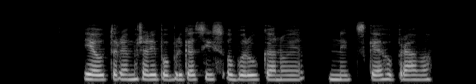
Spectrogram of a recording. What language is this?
Czech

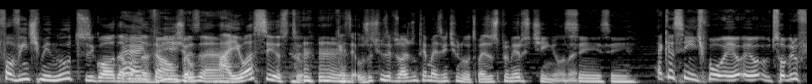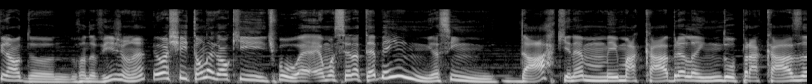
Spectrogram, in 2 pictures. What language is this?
Portuguese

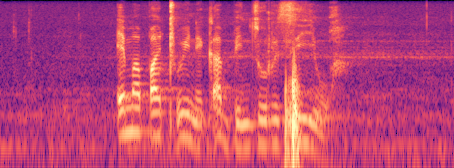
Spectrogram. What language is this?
Tsonga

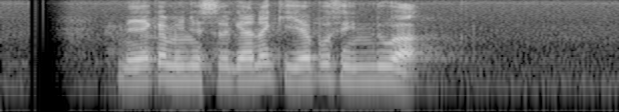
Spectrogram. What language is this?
Sinhala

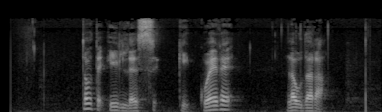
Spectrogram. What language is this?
Interlingua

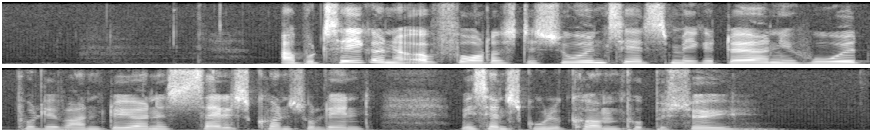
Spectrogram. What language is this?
Danish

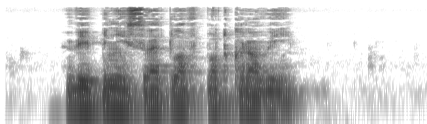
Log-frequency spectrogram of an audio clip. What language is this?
Slovak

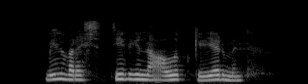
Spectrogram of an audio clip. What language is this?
Bashkir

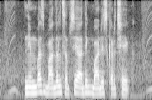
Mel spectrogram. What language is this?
Magahi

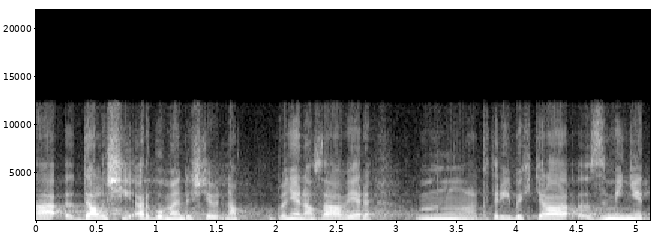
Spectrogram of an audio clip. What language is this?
Czech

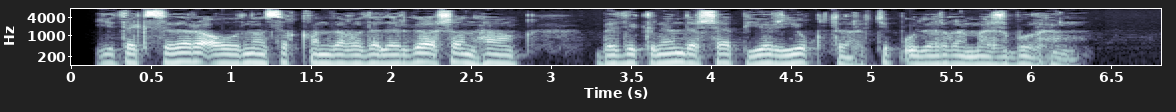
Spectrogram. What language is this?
Bashkir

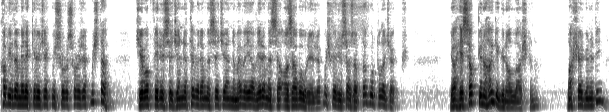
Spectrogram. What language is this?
Turkish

